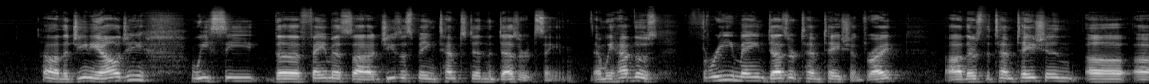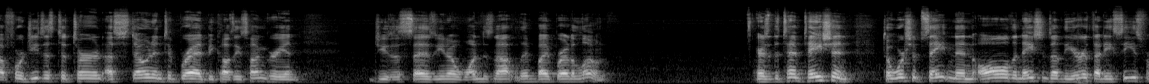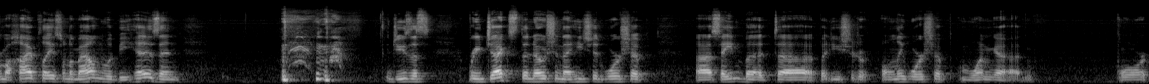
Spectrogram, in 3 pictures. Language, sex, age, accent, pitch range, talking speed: English, male, 30-49, American, 120-155 Hz, 175 wpm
